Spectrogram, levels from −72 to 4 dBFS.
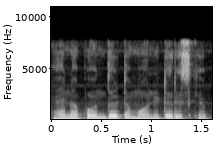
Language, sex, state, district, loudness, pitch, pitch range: English, male, Karnataka, Bangalore, -13 LUFS, 120 Hz, 115-120 Hz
